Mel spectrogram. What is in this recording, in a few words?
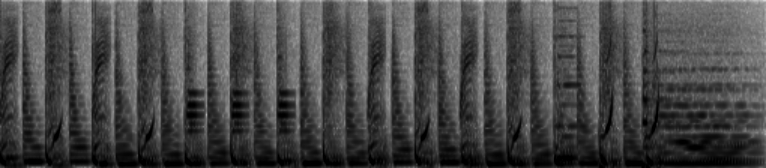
Funky Mac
